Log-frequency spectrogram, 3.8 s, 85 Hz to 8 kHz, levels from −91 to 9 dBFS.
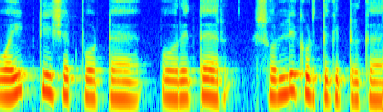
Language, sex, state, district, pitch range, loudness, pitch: Tamil, male, Tamil Nadu, Nilgiris, 155-170 Hz, -16 LUFS, 160 Hz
